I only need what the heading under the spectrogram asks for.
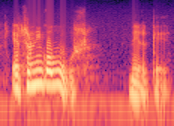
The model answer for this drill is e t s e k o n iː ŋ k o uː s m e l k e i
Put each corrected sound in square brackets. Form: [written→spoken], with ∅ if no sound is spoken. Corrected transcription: e t s e [k→∅] o n iː ŋ k o uː s m e l k e i

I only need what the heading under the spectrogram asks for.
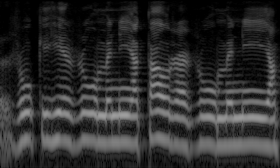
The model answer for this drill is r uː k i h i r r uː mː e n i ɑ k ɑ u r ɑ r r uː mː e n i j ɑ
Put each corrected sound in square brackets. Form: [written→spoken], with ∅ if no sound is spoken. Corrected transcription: r [uː→u] k i h i r r uː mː e n i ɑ k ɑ u r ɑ r r uː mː e n [i→iː] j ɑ

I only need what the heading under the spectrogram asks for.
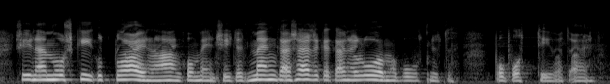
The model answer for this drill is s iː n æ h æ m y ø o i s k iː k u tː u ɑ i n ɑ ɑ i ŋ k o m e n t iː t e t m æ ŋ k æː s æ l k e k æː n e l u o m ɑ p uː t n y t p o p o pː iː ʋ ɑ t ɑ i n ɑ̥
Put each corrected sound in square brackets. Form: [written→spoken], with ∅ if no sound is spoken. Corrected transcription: s iː n æ h æ m y ø o i s k iː k u tː u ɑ i n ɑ ɑ i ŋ k o m e n [t→s] iː t e t m æ ŋ k æː s æ [l→r] k e k æː n e l u o m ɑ p uː t n y t p o p o [pː→tː] iː ʋ ɑ t ɑ i n ɑ̥

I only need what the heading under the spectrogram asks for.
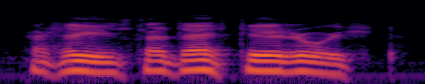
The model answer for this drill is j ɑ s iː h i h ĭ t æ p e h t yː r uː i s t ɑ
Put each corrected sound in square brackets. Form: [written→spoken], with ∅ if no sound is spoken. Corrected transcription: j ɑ s iː h i [h→s] ĭ t æ [p→t] e h t [yː→iː] r [uː→u] i s t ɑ

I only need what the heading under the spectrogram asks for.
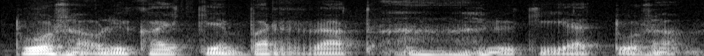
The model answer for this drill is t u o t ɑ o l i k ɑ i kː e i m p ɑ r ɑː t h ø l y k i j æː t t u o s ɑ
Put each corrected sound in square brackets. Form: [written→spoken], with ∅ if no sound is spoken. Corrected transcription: t u o [t→s] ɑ o l i k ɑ i kː e i m p ɑ [r→rː] ɑː t h [ø→y] l y k i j æː t t u o s ɑ

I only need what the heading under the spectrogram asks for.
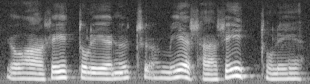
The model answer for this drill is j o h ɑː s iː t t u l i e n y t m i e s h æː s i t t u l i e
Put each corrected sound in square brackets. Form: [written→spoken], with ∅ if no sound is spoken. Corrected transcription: j o h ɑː s iː t t u l i e n y t m i e s h æː s [i→iː] t t u l i e

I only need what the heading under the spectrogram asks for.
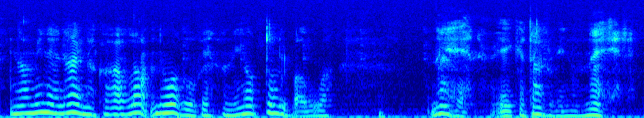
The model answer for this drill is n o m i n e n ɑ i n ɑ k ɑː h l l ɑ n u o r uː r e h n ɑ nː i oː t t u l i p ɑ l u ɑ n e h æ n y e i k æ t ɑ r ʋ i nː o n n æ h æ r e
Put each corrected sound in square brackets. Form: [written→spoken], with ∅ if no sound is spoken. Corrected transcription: n o m i n e n ɑ i n ɑ k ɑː [h→∅] l l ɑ n u o r uː r e h n ɑ [nː→n] i oː t t u l i p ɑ l u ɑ n [e→æ] h æ n y e i k æ t ɑ r ʋ i nː [o→u] n n æ h æ r [e→æ]

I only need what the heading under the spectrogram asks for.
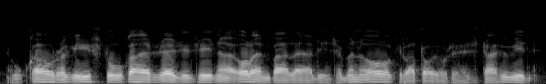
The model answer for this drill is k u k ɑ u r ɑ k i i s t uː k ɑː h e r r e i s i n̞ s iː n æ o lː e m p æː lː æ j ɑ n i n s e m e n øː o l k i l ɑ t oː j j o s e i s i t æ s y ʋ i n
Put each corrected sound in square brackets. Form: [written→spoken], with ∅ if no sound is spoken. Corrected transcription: k u k ɑ u r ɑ k i i s t uː k [ɑː→ɑ] h e r r e i s i n̞ s iː n æ o [lː→l] e m p æː lː æ j ɑ n [i→iː] n s e m e n øː o l k i l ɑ t oː j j o s e i s i t æ [s→h] y ʋ i n

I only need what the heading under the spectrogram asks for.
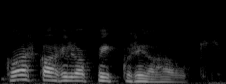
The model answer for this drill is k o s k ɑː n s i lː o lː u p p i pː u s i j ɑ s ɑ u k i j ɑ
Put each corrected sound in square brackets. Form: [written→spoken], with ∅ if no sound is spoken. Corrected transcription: k o s k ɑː n s i lː o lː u p p i [pː→kː] u s i j ɑ [s→h] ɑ u k i j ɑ

